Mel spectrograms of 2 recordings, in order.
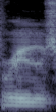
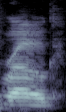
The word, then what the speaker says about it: Rouge: characters like Rouge and or I think it's Rouge right I've always gotten her name wrong pretty sure it's Rouge I don't think it's Rogue I think it's Rouge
